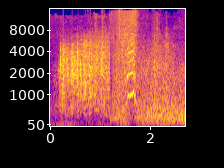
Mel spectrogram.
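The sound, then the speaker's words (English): A bomb strikes a building during an airstrike and the building collapses, a deep roaring rumble that swells suddenly and keeps rolling on. “reacting to a building being nailed by a bomb and falling”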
